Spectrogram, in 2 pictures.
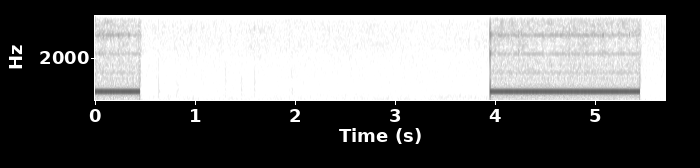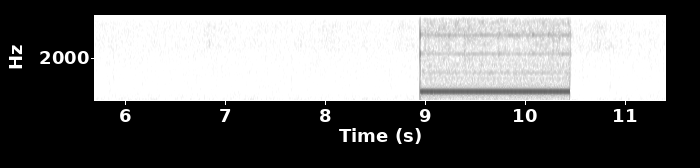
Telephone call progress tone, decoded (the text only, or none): ringback tone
